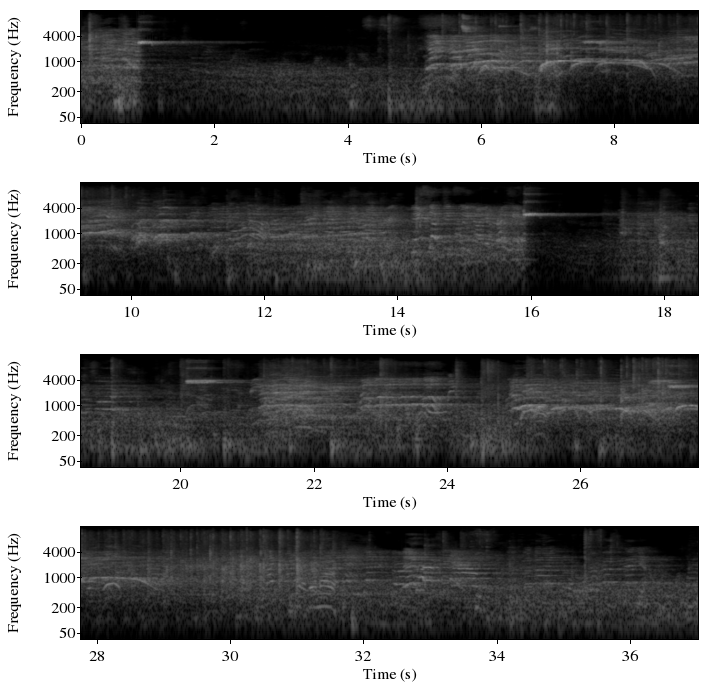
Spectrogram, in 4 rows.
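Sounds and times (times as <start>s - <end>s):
crowd calling out and cheering: 5.0s - 37.0s
girls shouting and cheering: 5.2s - 13.4s
referee's whistle blast: 15.9s - 16.9s, 20.1s - 21.0s.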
